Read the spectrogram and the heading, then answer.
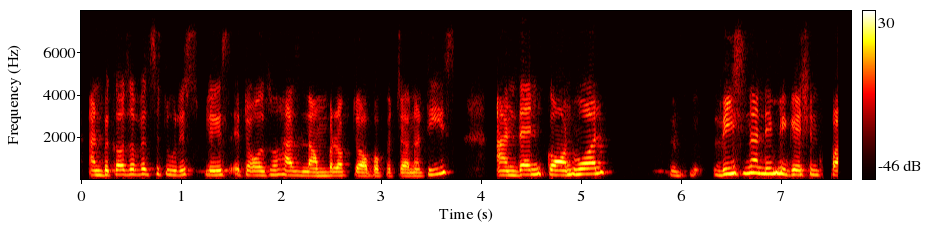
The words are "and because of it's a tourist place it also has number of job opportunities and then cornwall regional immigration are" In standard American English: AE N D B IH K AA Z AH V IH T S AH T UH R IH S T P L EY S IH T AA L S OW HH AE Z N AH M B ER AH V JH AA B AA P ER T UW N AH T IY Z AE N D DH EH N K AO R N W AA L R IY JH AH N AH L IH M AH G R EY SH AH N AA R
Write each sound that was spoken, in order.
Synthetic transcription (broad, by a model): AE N D B IH K AA Z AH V IH T S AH T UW R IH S T P L EY S IH T AA L S OW HH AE Z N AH M B ER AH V JH AA B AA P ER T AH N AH T IY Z AE N D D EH N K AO N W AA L R IY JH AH N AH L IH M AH G EY SH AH N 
